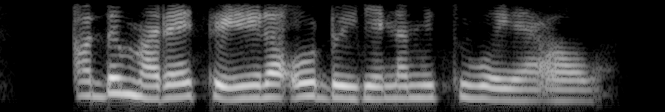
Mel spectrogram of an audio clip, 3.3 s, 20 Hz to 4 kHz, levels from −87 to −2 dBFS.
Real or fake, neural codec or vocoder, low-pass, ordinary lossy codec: fake; codec, 16 kHz, 1 kbps, FreqCodec, larger model; 3.6 kHz; none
